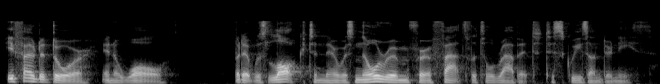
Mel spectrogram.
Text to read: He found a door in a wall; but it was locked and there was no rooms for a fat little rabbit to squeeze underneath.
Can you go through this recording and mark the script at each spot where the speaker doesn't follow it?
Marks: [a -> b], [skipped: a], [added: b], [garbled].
He found a door in a wall; but it was locked and there was no [rooms -> room] for a fat little rabbit to squeeze underneath.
